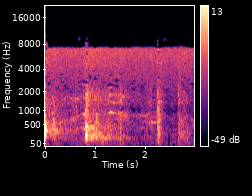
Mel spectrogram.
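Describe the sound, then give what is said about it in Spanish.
Tear gas canisters fired by police during a student riot in Córdoba: a few sharp bangs and pops, the loudest early on, over a rough, noisy background. “Escuchan disparos de gases lacrimógenos.”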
